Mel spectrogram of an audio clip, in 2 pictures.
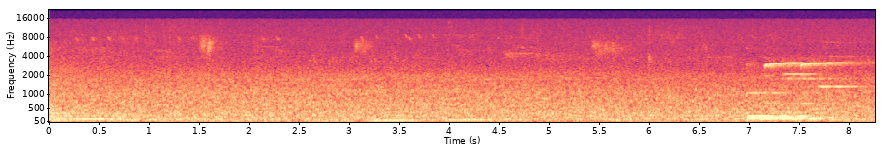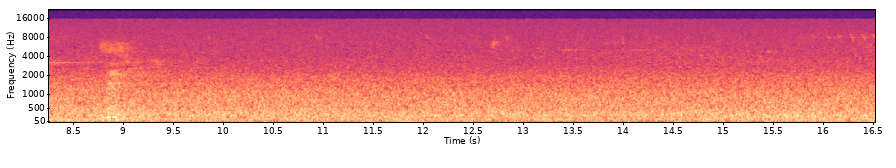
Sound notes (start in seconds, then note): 7.0 mobile bleeps - "message"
